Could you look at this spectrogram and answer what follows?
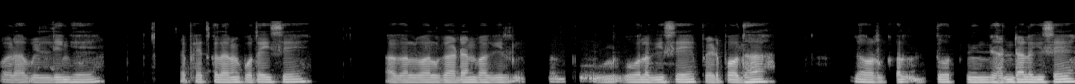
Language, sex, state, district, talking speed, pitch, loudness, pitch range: Chhattisgarhi, male, Chhattisgarh, Raigarh, 125 wpm, 110 Hz, -20 LUFS, 105-120 Hz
